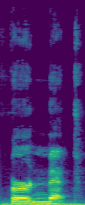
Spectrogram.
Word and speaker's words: Fernet: said to him, I finally was like, "It's pronounced Fernet."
